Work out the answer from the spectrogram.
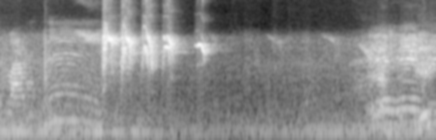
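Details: Big greater green leafbird singing, a recording meant for luring birds: a quick series of four or five bright high chips, then quiet, with a low hum and rumbling noise near the end.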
